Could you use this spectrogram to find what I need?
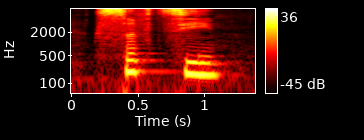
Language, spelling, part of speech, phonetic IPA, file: Ukrainian, ссавці, noun, [sːɐu̯ˈt͡sʲi], Uk-ссавці.ogg
- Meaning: 1. nominative plural of ссаве́ць (ssavécʹ) 2. Mammalia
